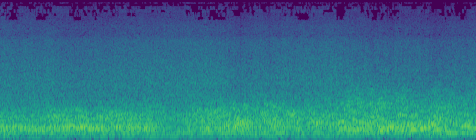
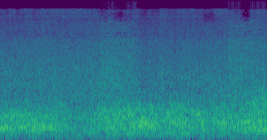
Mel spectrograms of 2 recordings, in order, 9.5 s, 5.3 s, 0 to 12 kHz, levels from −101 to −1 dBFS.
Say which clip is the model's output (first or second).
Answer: second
